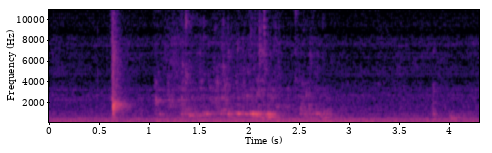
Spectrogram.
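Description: A sharp clink, then about a second and a half of liquid pouring from a plastic jug into a drinking glass.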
